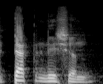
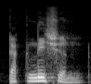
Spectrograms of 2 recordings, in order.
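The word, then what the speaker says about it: technician: हैं, कभी बोलते हैं ऐसे, टेक्नीशियन नहीं बोलते, कैसे बोलते हैं, टेक्नीशियन, टेक्नीशियन, टेक्नीशियन। तो यहाँ पे आपको पता चल रहा है कि यहाँ स्ट्रेस आ रहा है टेक्नीशियन।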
